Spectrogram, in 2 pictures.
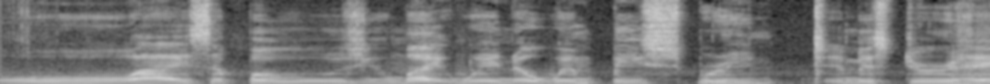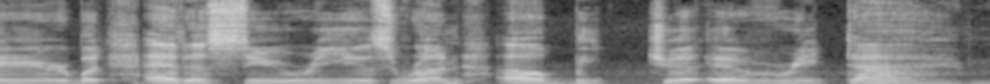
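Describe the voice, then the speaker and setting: A put-on character voice at a very slow pace, with hardly any pauses. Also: man, fairly high pitch for a man. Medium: read story. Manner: terse, speaks in rhymes.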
